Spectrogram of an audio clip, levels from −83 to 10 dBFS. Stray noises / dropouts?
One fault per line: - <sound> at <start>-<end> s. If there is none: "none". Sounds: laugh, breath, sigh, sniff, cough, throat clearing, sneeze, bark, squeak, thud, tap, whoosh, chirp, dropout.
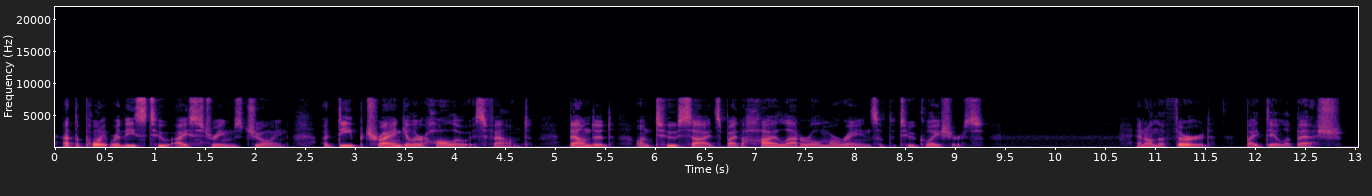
none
